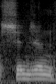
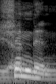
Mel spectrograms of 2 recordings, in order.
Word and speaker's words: Shinden: But my wife got me is it the Shinjin? I always forget how you say it. It is the Shinden.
